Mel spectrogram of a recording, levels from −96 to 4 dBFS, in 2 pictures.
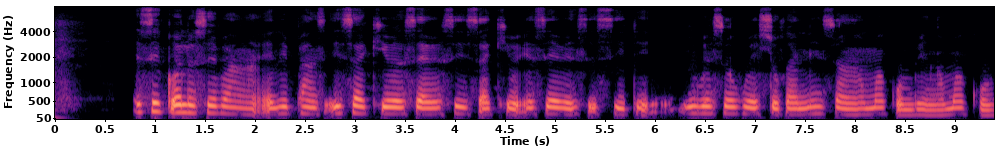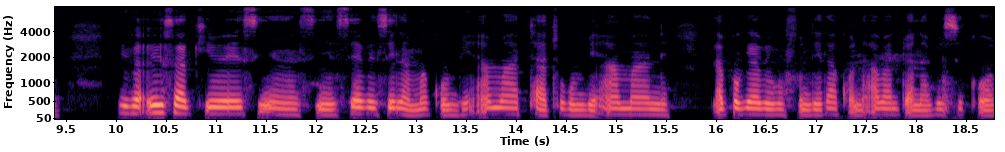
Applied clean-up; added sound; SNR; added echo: none; none; none; none.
